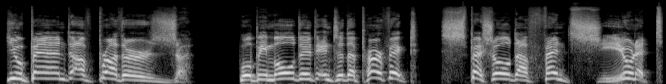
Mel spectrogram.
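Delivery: ordinary talk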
